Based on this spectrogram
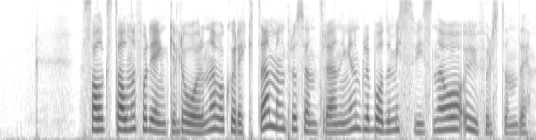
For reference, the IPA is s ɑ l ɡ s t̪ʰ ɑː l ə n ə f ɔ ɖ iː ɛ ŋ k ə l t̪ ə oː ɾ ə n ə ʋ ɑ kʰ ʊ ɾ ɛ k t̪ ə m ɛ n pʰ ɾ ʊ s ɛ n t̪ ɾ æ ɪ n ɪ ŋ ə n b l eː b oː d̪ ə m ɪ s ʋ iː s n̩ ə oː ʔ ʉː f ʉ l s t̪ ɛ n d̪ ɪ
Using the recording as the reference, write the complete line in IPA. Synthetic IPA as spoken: s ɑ l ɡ s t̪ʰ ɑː l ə n ə f ɔ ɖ iː ɛ ŋ k ə l t̪ ə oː ɾ ə n ə ʋ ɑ kʰ ʊ ɾ ɛ k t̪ ə m ɛ n pʰ ɾ ʊ s ɛ n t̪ ɾ æ ɪ n ɪ ŋ ə n b l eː b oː d̪ ə m ɪ s ʋ iː s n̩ ə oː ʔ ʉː f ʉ l s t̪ ɛ n d̪ ɪ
